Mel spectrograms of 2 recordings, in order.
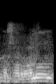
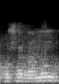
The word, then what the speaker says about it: José Ramón: Por ejemplo, si yo pronuncio José Ramón, yo me llamo José Ramón, José pierde el acento.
